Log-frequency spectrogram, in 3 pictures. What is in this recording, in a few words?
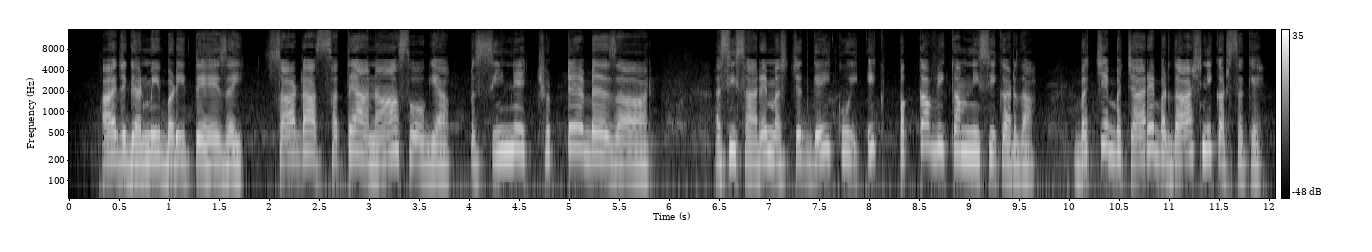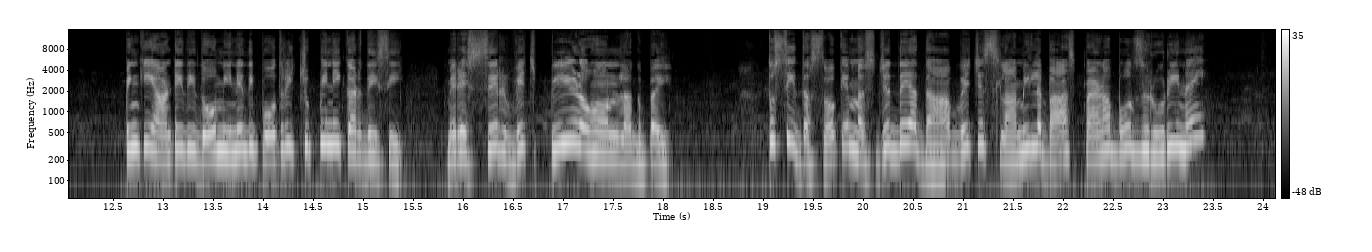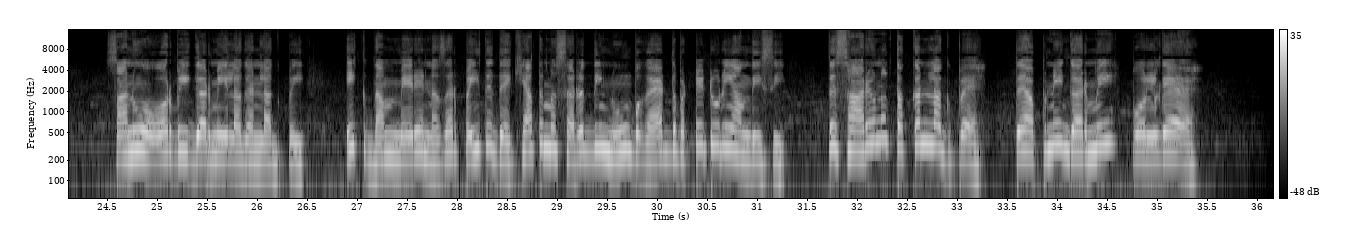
Punjabi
